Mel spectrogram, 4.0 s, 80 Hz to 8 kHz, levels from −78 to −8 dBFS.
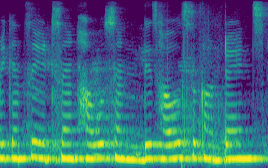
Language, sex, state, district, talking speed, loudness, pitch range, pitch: English, female, Chandigarh, Chandigarh, 150 wpm, -12 LUFS, 245-255 Hz, 250 Hz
